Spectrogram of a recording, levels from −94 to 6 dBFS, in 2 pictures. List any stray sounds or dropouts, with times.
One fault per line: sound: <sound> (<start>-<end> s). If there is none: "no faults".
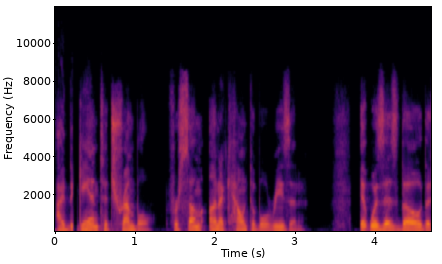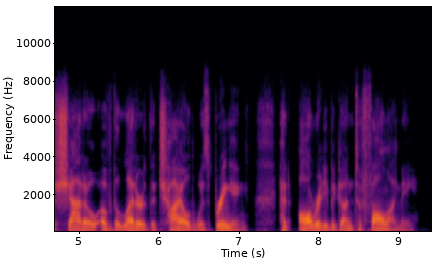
sound: dropout (0.2-0.3 s)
